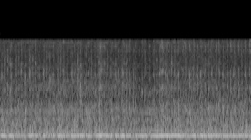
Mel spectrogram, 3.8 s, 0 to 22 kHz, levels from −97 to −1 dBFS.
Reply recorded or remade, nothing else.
remade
